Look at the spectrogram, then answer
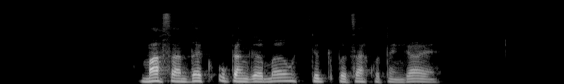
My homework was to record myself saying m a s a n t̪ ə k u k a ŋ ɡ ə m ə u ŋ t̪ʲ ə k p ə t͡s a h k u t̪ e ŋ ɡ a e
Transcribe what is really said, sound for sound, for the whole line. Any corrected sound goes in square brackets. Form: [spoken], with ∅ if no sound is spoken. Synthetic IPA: m a s a n [d̪] ə k u k a ŋ ɡ ə m ə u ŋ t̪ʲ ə k p ə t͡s a h k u t̪ e ŋ ɡ a e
